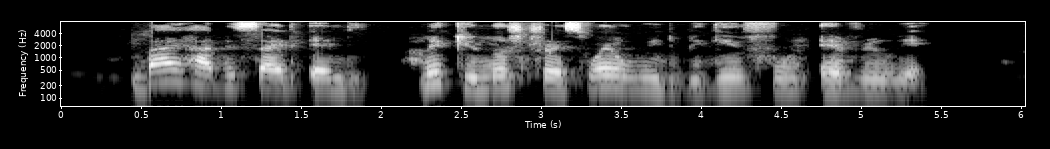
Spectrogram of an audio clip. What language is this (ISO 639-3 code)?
pcm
